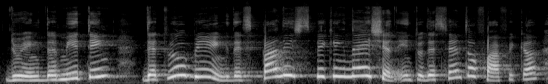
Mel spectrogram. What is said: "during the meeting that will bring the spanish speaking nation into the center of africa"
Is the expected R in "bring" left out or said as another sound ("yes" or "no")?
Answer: yes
